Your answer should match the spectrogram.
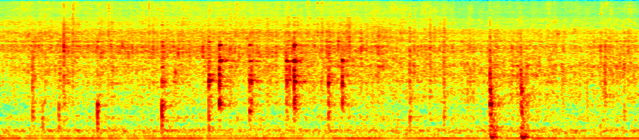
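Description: Scallions sautéing in a hot pan give off a steady close sizzle, with a few light stirring clicks and scrapes now and then.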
